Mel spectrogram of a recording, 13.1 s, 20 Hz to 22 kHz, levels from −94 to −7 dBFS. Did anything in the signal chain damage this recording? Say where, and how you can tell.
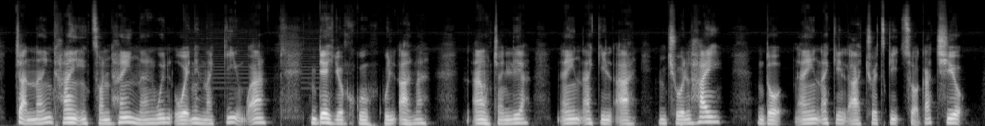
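Yes, in the analogue wiring. From 2.46 to 4.70 s the speech carries computer activity noise: load changes in the processor, graphics card or mouse pushed current through the ground the audio circuit shares, so that ground moved with the computer's work. It shows up as a buzz, chirp or scratch pulsing at around 300 Hz, roughly 40 dB below the speech. It appears and stops without following the speech.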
